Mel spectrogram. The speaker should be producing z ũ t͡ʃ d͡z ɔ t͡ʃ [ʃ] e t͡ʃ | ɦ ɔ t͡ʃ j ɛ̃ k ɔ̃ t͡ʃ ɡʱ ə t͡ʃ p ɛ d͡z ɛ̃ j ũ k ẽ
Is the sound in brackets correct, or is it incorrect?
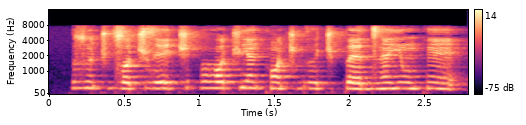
incorrect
